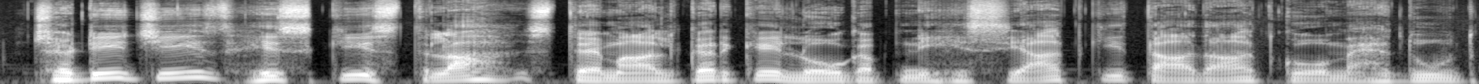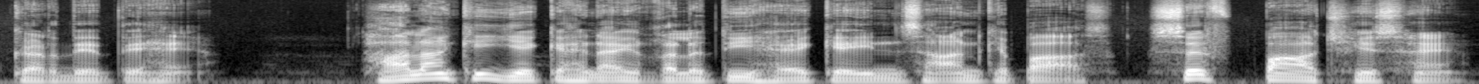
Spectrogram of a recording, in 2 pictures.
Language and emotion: Urdu, neutral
